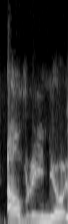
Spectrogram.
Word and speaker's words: Alvarinho: Alvarinho is how they pronounce it, and Albarinho in Spain. It depends which side of the border.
